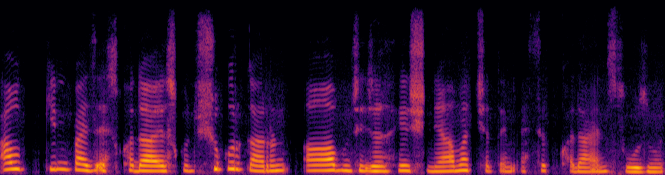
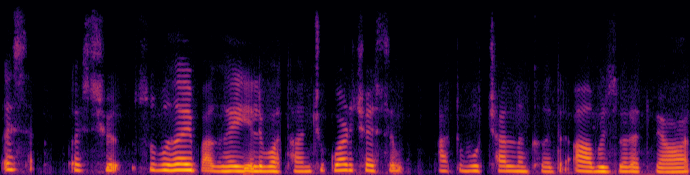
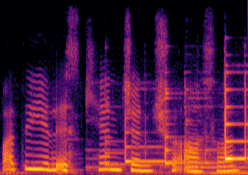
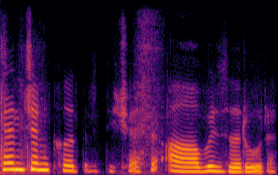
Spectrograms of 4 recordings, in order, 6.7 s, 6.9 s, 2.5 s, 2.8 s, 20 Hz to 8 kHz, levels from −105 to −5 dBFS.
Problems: constant background noise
